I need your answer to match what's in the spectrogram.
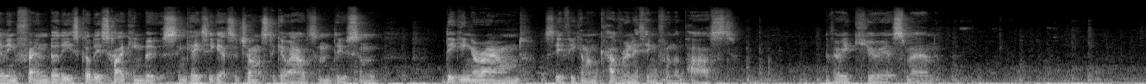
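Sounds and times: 
speech: 0.0s - 7.4s, 8.3s - 9.5s
train carriage rolling along the rails: 0.0s - 11.4s
train wheels clattering: 0.0s - 11.4s.

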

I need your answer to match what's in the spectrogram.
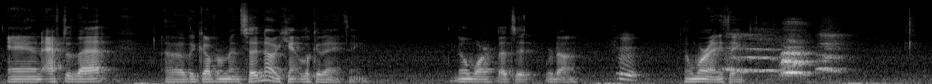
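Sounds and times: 
speech: 0.1s - 3.8s, 4.5s - 7.6s
household dog barking and yelping: 7.2s - 8.6s.

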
